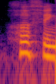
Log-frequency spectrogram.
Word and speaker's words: hoofing: somewhere for example I hoofed it to work because I overslept note that the double O here is pronounced as the uh vowel just like cook book and Brooklyn straight from the horse's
